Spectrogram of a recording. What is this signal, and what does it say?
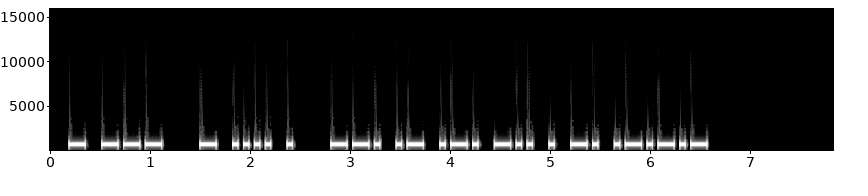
Morse code, heard as a keyed tone, about 22 wpm, 700 Hz. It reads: TO THE GARDEN.
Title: Sentences from Top 1000 Words - Review Part 4 - 22wpm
